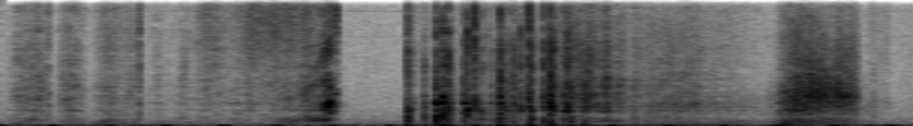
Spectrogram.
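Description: Long fingernails tap and scratch on glossy paper.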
